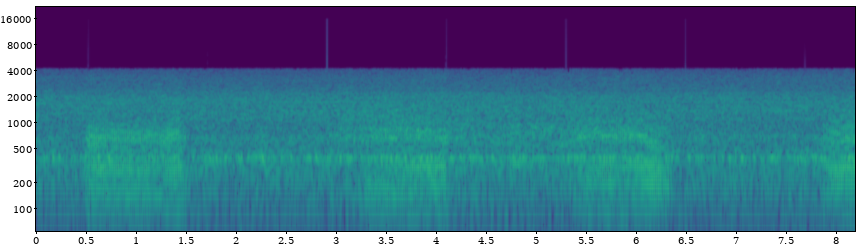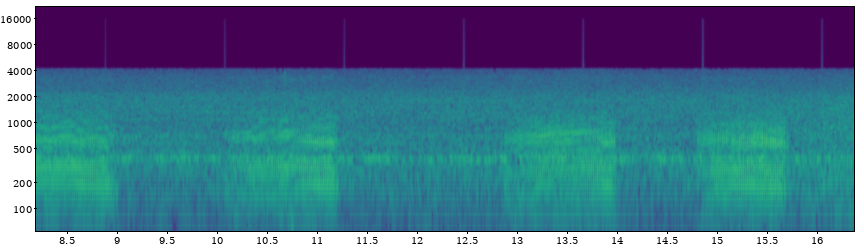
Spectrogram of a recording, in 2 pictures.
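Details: Four-month-old Boston Terrier puppy asleep and snoring: rasping, rumbling snores rising and falling in a steady cycle about every two seconds over constant background noise.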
